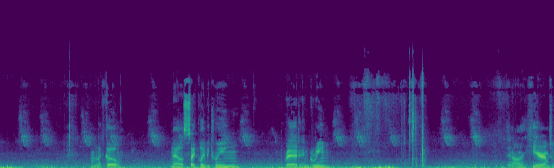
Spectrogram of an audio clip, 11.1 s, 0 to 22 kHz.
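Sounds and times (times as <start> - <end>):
plastic device handling noise: 7.4 - 8.6.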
